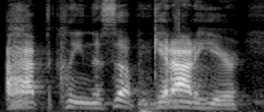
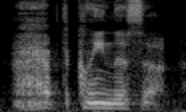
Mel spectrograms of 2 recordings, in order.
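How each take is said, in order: First: Low, loud, forceful growing threat; menacing resolve. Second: Low, menacing murmur to himself; talking to himself. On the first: Acted. Father resolves to get rid of witnesses, loud low menace. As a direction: say it hard, as a decision. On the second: A narrator's reading. Father plans to himself after his son's accusation, low self-absorbed menace. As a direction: think aloud darkly, deep in the voice. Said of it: "like he's talking to himself".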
